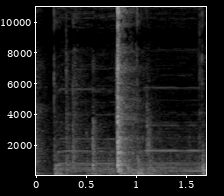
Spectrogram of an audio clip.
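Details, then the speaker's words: 2004 Toyota 4Runner door locks after rear latch switch replacement and ECU-B fuse reset: three crisp actuator clunks about half a second apart as locks cycle; normal power door lock operation. "When I close this you hear the motor works I push the button oh my gosh now it's working again"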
